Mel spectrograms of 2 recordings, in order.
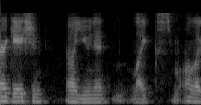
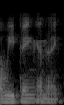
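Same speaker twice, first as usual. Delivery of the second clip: ordinary delivery, nothing marked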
